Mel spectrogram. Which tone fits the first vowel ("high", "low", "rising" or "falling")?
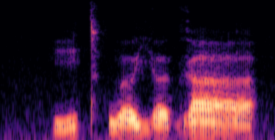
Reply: rising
